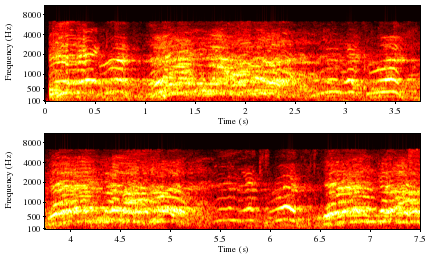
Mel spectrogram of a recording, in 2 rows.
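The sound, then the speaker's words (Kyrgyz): Some 5,000 schoolchildren chant anti-terrorism slogans while marching through central Kara-Suu: loud massed young voices shouting in rhythmic phrases separated by short gaps, repeating throughout. “Ушундай ураан чакырган 5000 окуучу бүгүн Кара Суу шаарынын борбордук бөлүгүн бүт жөө кыдырып чыгышты.”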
